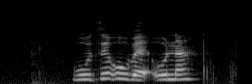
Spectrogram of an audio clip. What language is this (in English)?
Northern Sotho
